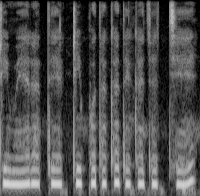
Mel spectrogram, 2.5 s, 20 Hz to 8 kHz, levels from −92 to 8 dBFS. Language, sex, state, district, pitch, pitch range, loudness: Bengali, female, Assam, Hailakandi, 210 Hz, 210-220 Hz, -17 LUFS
